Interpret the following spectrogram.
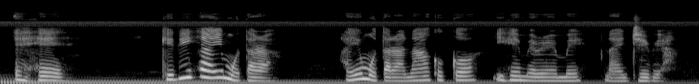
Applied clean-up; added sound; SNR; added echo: none; Bass guitar; 14 dB; none.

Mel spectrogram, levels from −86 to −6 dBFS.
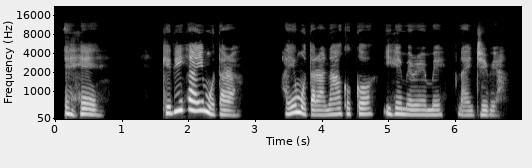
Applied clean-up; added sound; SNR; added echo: neural mask model Resemble Enhance denoiser.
